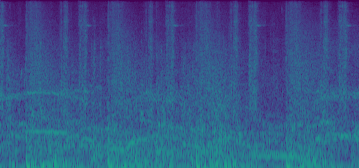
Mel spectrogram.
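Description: Rapid gunfire in the co-op shooter Killing Floor, a dense fusillade of shots crackling continuously at moderate volume over busy game noise.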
